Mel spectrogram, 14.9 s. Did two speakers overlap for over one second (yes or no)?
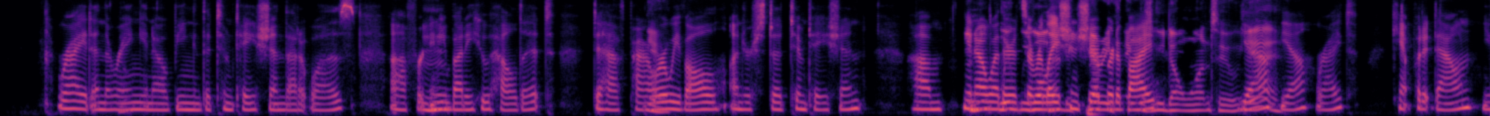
yes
